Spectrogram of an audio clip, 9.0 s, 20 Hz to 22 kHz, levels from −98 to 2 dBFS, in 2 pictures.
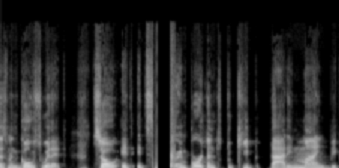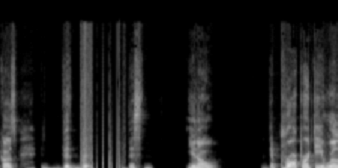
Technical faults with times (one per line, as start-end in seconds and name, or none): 2.02-2.33 intermittent contact
5.59-6.18 intermittent contact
